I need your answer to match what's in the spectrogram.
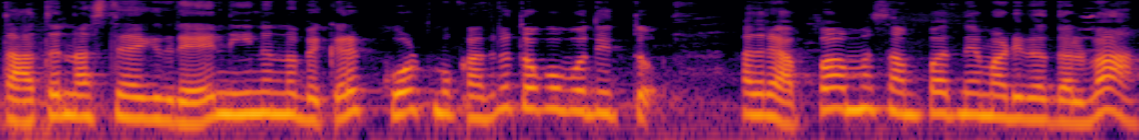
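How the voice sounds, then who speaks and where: A man voicing a stern older brother, mellow voice. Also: high voice, fast, lightly acted. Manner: stern, lecturing. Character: stern elder brother arranging a marriage. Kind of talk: cartoon voice acting.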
